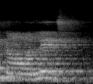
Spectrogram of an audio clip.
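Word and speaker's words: knowledge: आगे देखो, नॉलेज है ना बेटा, क्या साइलेंट है?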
